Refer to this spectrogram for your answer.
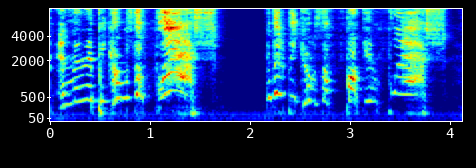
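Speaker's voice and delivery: high, incredulous squawk; exasperated disbelief. Real, not acted. Fan complaining the symbiote becomes the Flash, exasperated disbelief. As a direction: voice shooting up in exasperation. Ranting at absurd plot turn.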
